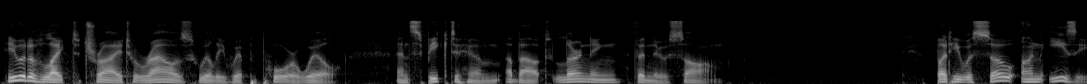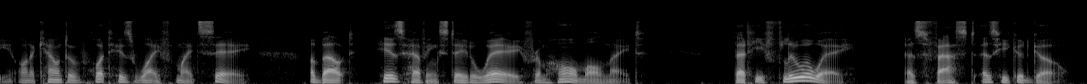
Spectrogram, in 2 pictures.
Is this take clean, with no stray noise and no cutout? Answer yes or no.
yes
